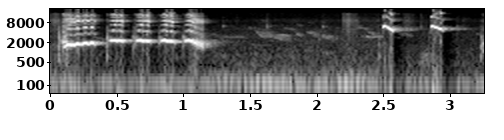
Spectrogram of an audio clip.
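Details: Caged greater green leafbird giving a rapid trill-like series of rich whistled notes, then a quieter gap with low hum and a few high, sharp single notes.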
